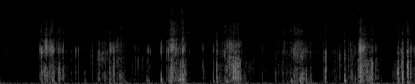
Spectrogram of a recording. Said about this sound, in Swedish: Tycker du det är jobbigt med det här knastrande ljudet från mina spår? Mina skor, menar jag. På isen. Du får nog lov att stå ut med det, helt enkelt.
